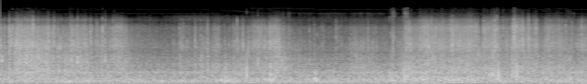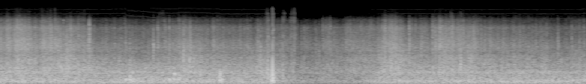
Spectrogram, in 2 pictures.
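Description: Heavy rain pelting a car's roof and windows, heard from inside the cabin. It swells and eases in waves, with one sharp tap about three-quarters of the way through.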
